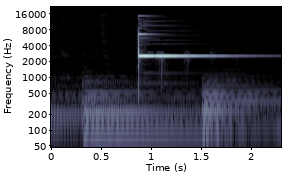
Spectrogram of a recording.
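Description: A single bright, bell-like ding about a second in, ringing on and fading slowly, over soft background music.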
